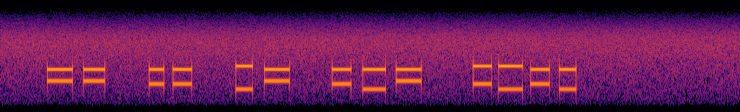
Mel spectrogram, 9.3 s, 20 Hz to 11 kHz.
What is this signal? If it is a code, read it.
DTMF, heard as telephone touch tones, dialled by hand, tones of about 250 ms. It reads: 00 88 30 820 9382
